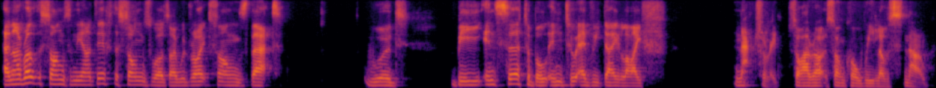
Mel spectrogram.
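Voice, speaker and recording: A middle-aged man with a big deep voice, a podcast guest telling long stories in casual conversation, with fillers and self-corrections along the way. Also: normal speed, darkish tone. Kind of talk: casual storytelling interview.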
